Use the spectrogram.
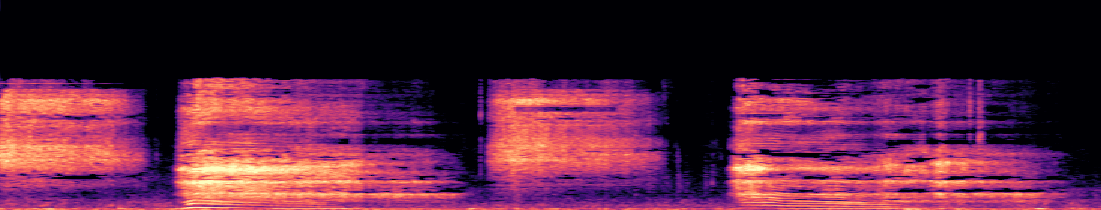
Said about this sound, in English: I'd like for us to take a deep breath now.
